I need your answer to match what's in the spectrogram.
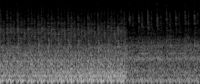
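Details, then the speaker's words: A brand-new small engine on a newly delivered sawmill idles with a steady, even beat, settling smoothly just after first start once the fuel tank valve was opened; it is being idled before blade engagement sets full throttle. Normal idle. "Because this is a brand new engine, I'm going to let this thing sit and idle for a second."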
